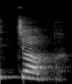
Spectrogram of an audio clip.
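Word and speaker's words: chalk: तापर अछि चक, चक एल टा उच्चारण होची की? एल टा साइलेंट ही जाउची, तो एल हे जिवो तार राइट आंसर।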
